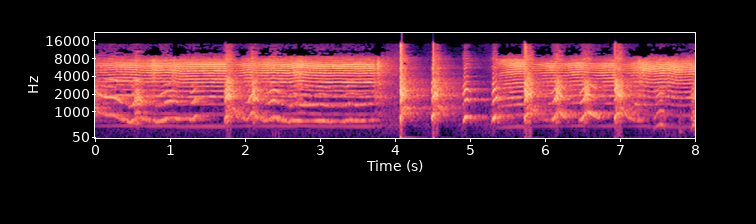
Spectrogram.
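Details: Indoors, a Welsh Terrier kept as a pet howls whenever the baby screams, joining in. A sustained, wavering howl runs for several seconds, broken by a few sharp clicks, then resumes with rising and falling modulations.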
